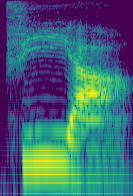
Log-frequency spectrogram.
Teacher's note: When the R is after a vowel, it makes the sound ah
